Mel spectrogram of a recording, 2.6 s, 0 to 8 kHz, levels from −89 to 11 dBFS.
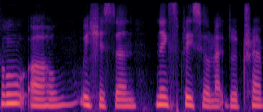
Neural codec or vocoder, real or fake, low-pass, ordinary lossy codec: codec, 16 kHz, 0.7 kbps, FocalCodec; fake; 7.2 kHz; MP3, 64 kbps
